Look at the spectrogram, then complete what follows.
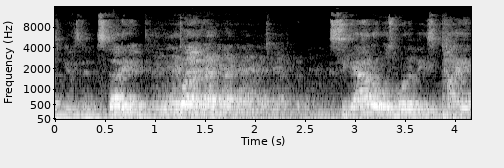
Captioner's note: laughter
